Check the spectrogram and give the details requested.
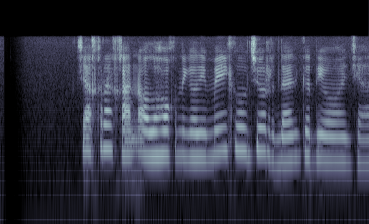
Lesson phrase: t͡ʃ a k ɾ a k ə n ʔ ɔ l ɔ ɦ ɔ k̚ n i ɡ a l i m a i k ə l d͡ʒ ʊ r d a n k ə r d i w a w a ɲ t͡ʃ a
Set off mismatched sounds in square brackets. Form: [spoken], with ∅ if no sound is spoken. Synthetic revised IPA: t͡ʃ a k ɾ a k [a] n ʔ ɔ l ɔ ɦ ɔ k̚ n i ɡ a l i m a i k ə l d͡ʒ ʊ r d a n k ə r d i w a w a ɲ t͡ʃ a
